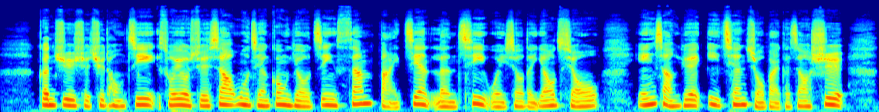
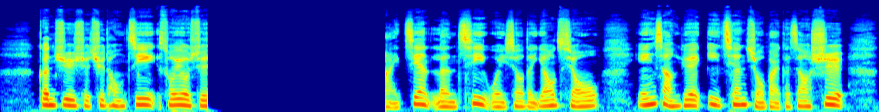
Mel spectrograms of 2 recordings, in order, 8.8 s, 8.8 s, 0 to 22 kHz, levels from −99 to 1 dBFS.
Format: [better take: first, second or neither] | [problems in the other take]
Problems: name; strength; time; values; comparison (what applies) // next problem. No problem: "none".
first | audio cutting out; at 2 s for 2 s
